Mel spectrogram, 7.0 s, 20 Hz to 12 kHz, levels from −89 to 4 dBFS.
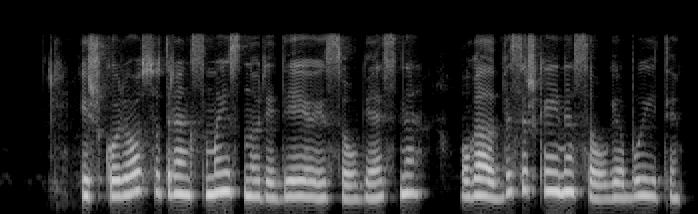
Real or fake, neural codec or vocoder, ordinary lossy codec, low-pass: real; none; MP3, 96 kbps; 7.2 kHz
